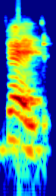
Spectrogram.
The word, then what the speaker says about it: dealt: the it please listen this is not deep this is dealt the pronunciation is dealt tell me about the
